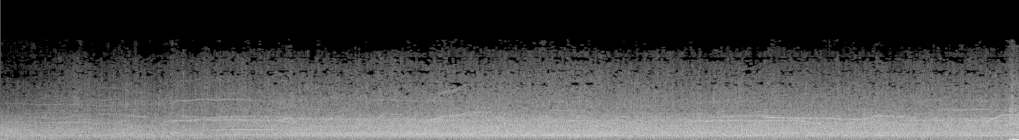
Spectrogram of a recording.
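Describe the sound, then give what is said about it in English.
A cheering crowd at a live concert roars steadily with broad, sustained noise that swells slightly and holds throughout, with no break in the crowd sound. “The greatest live shows and the cheering crowd sound.”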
